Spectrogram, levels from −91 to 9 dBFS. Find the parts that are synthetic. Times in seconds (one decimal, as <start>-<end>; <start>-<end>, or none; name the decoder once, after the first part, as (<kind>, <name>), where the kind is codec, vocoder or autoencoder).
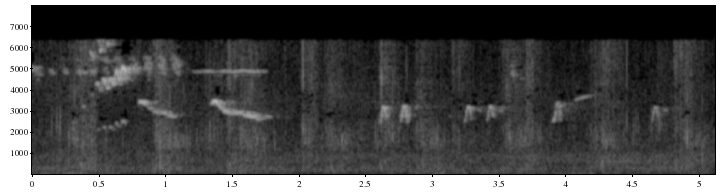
2.5-3.0 (vocoder, Vocos)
